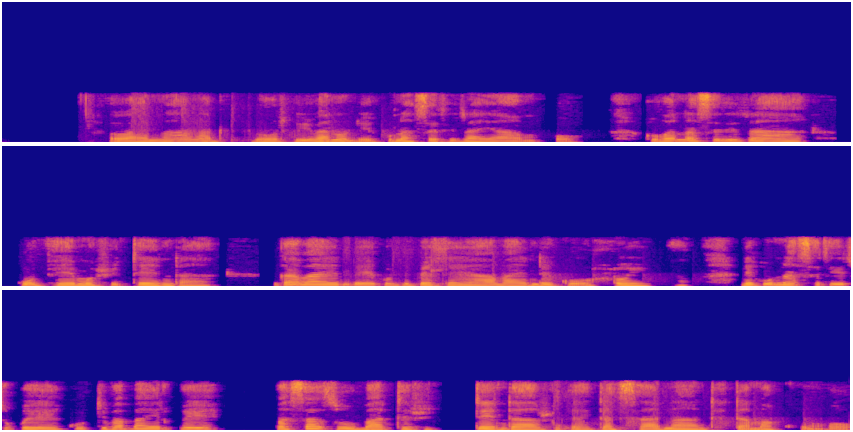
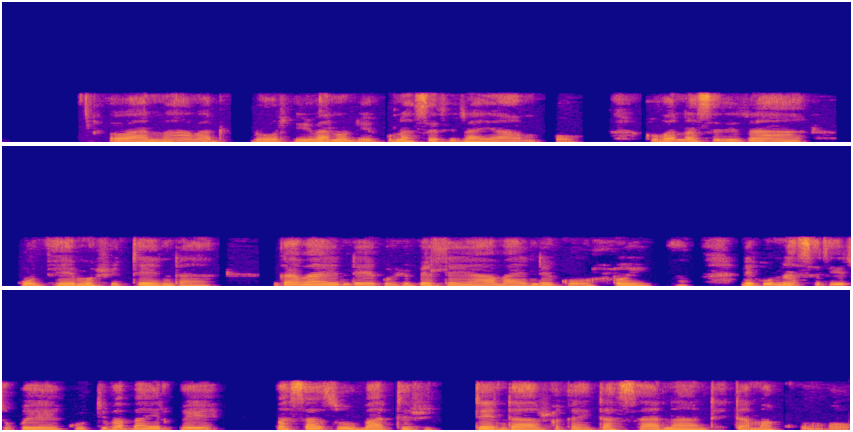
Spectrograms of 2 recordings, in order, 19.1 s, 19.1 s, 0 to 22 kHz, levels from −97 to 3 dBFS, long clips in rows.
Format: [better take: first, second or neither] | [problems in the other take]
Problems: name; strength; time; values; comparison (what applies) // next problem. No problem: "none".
second | noise reduction (neural separator model SepFormer DNS4)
